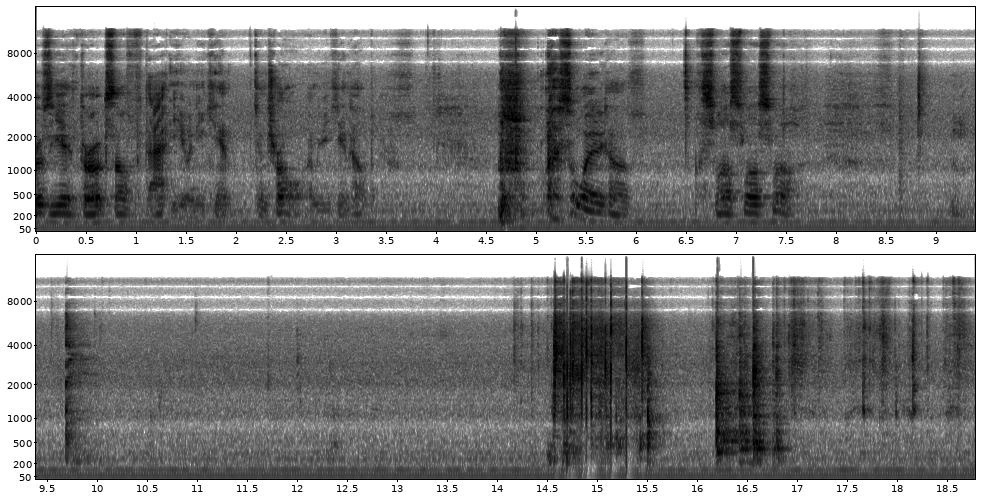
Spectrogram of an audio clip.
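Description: A man talks close by, casually.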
